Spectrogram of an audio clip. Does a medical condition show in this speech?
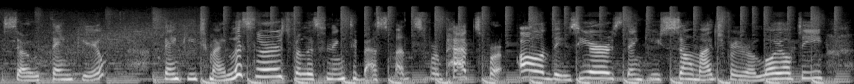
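No.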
